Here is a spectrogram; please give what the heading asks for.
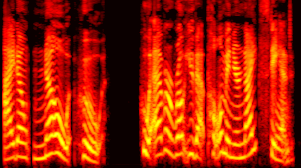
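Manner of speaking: angry shout. Acted. Daughter shouting at mother.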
